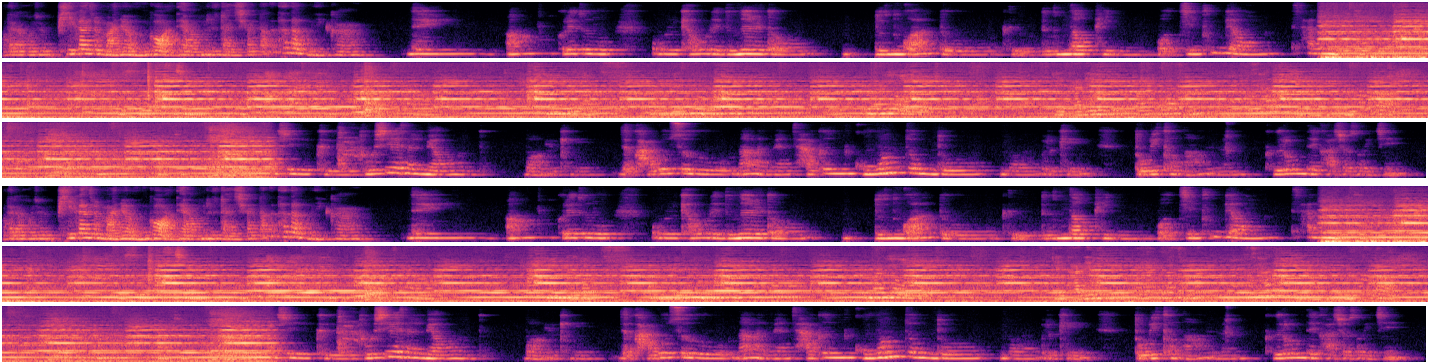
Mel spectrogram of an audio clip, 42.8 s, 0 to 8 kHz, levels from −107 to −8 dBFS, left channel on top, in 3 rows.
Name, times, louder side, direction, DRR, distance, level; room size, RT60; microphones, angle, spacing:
voice 1, 0.0-3.5 17.4-18.6 19.9-21.7 21.9-23.5 24.8-26.3 26.7-28.5 31.9-32.1, right 1 dB, 10° right, -7 dB, 1.9 m, -30 dB
voice 2, 4.0-8.0 8.7-12.7 13.0-14.4 14.9-15.1 15.4-17.0 19.6-20.3 29.4-30.6 31.2-33.2 33.7-39.4 39.8-41.0 41.2-42.5, equal, 35° right, -5 dB, 1.6 m, -28 dB
sound 1, 13.1-31.2, right 1 dB, 70° left, 0.8 m, -20 dB
3.6 x 3.4 x 2.5 m, 0.43 s
head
